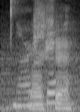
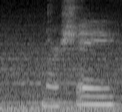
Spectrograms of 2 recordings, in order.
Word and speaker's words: Narshe: I think some people say the E in that. I think in Japanese it's kind of like she. Narshe.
